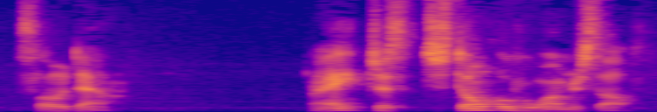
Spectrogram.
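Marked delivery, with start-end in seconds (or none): none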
